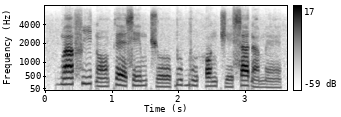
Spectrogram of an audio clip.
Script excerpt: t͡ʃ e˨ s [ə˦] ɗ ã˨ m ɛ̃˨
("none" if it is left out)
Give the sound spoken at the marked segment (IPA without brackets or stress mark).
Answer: a˦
